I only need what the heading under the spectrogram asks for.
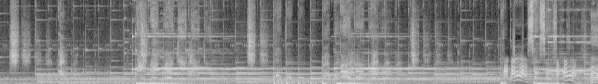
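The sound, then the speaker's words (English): A rooster crows loudly nearby, its call rising and falling over a busy background of clucking fowl, a faint jingling bell, and people talking. “Get out of here, bird.”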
